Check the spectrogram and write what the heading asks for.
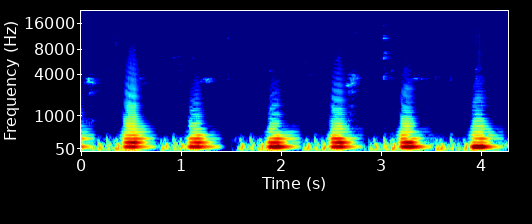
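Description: Brass-style synth lead from the Vital software synthesizer: a 16-voice unison saw wave through a Band Spread Flange+ comb filter. It plays the same low note again and again, about six short notes in four seconds. Each note swells brighter and then fades, while the filter resonance is nudged up.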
